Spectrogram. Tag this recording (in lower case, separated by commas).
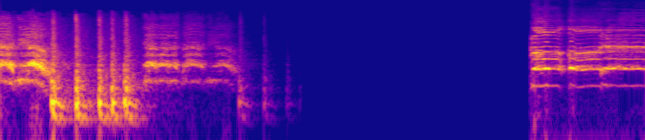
music, chant, vocal music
